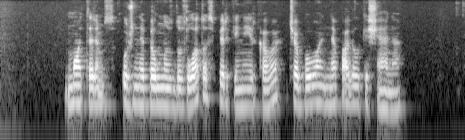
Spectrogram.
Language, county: Lithuanian, Alytus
